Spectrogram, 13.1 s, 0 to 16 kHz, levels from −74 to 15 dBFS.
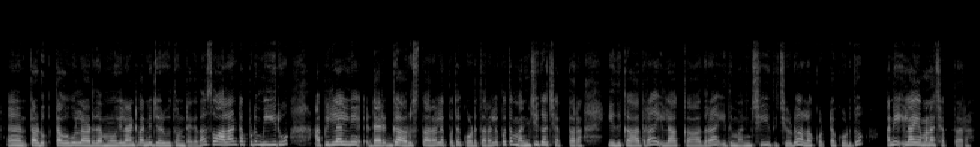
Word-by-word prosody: ఆహ్, 250 -2 +2
తడు 255 -1 +4 0.2
తగువులాడదాము 245 -2 +3
ఇలాంటివన్నీ 265 +2 +2
జరుగుతుంటాయి 245 -3 -1
గదా! 275 +5 -2
సో, - - +1
అలాంటప్పుడు, 320 +1 0
మీరు 310 +2 +2 0.4
ఆ - - 0
పిల్లలని 305 +1 +4 0.2
డైరెక్ట్‌గా 255 +3 +5
అరుస్తారా? 260 +1 -1
లేపోతే 265 +1 -4
కొడతారా? 245 +1 -2
లేపోతే 315 +4 -1
మంచిగా 295 +4 +2
చెప్తారా? 240 -3 -4 0.4
ఇది 250 0 -1
కాదురా! 245 +6 0
ఇలా 240 0 +1 0.2
కాదురా! 225 +4 -2
ఇది 240 0 -3
మంచి, 230 +5 -4
ఇది 235 -4 -11
చెడు 240 +5 -1
అలా 245 -1 0
కొట్టకూడదు 235 - -5 0.4
అని 300 +5 +1
ఇలా 295 - +5
ఏమైనా 270 0 +2
చెప్తారా? 215 -3 -8
255 Hz, 145 wpm, -25 LUFS, 240-285 Hz, 0.4 s, డైరెక్ట్‌గా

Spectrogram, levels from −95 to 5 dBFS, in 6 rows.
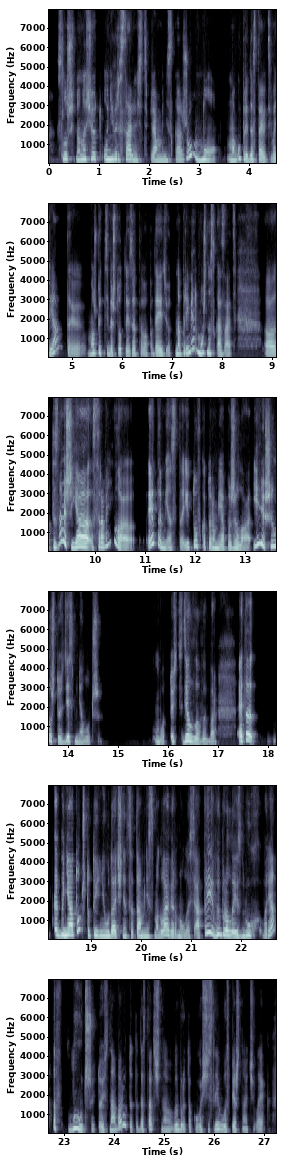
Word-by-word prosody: Слушай, 260 -1 -3
ну, 225 - -1
насчёт 260 +3 0
универсальности 240 -3 +1
прямо 195 -1 -3
не 195 - -3
скажу, 225 - -4
но 220 0 +1 0.2
могу 215 +5 -2
предоставить 215 -4 -1
варианты. 245 +7 -5
Может 235 +6 -3
быть, 260 -2 -3
тебе 215 -3 -3
что-то 220 +1 -4
из 190 - -7
этого 215 -3 -6
подойдёт. 210 +1 -3
Например, 255 - 0
можно 260 -1 +3
сказать: 205 -6 -6 0.6
э, 205 -1 +1
ты 245 - +2
знаешь, 290 - +3
я 260 -2 +8
сравнила 260 - 0 0.2
это 445 -6 +2
место 205 -6 -4
и 230 - -2
то, 230 +7 -1
в 285 - -19
котором 220 -1 -1
я 200 -1 -1
пожила, 200 -3 -2
и 305 - -2
решила, 295 -9 +4
что 245 -5 -5
здесь 235 +4 -1
мне 195 -4 -5
лучше. - - -11 1.1
Вот, - - -6
то - - -3
есть 250 0 -5
сделала 230 -2 +4
выбор. 175 - -7 0.4
Это 270 +1 +5 0.5
как 275 -3 +4
бы 260 - +6
не 255 - +9
о 270 - +9
том, 275 +1 -2
что 250 - -5
ты, 255 - +1
и - - -3
неудачница, 215 -1 +2
там 220 -1 +1
не 195 - 0
смогла, 220 +7 0
вернулась, 205 -5 -4
а - - -1
ты 380 -1 +4
выбрала 255 -3 +4
из 210 -1 +3
2 235 +4 -2
вариантов 235 - -4
лучший. 225 -4 +1
То - - -9
есть, 205 0 -7
наоборот, 285 - -4
это 205 - -13
достаточно 220 - -9
выбор 230 -1 -4
такого 185 +1 -12
счастливого, 220 +4 -6
успешного 200 - -9
человека. - - -15
225 Hz, 165 wpm, -22 LUFS, 205-260 Hz, 1.1 s, не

